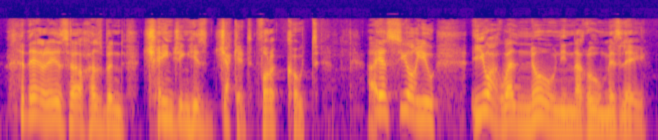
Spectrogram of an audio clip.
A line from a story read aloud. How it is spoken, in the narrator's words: said Maximilian, laughing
